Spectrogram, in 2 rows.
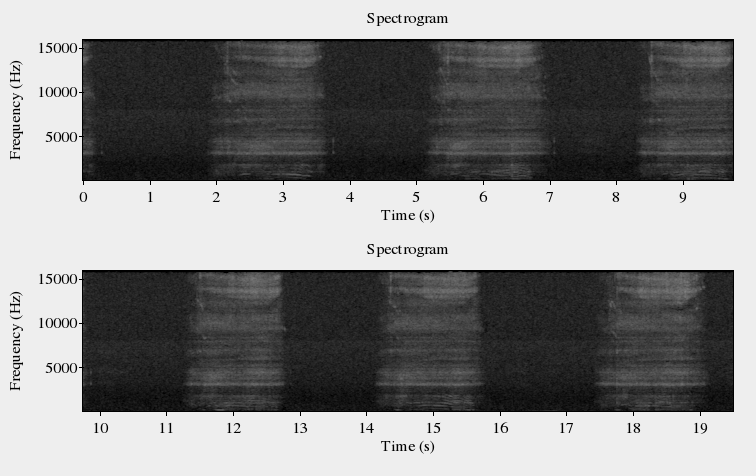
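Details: Loud, regular snores on each inhalation, about 19 per minute, quiet pauses between; person filming themselves sleeping, fell asleep fast around 8:45, described as deep REM sleep; sleep apnea tagged.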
